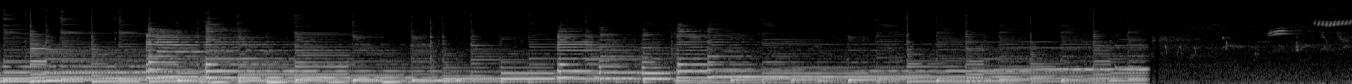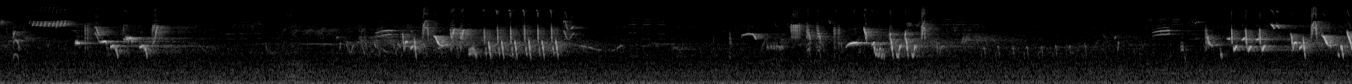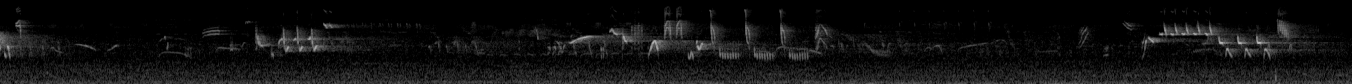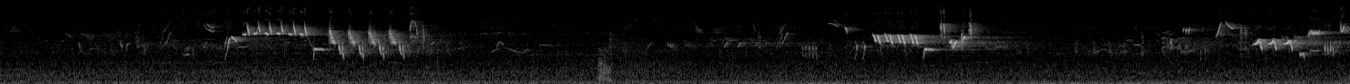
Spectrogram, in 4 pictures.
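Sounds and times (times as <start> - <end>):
songbird whistles and trills: 7.8 - 11.5.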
